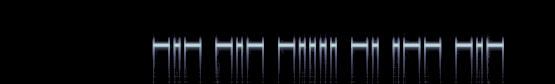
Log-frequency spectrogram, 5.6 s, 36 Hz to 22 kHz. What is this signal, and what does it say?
Morse code, heard as a keyed tone, about 23 wpm, 700 Hz. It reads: KK6NWK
